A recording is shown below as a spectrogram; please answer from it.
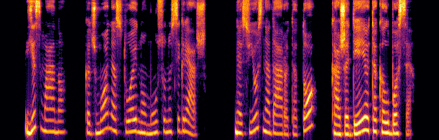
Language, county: Lithuanian, Vilnius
